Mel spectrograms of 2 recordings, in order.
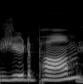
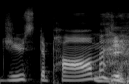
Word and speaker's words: jus de pomme: And I remember for the girls, we ordered apple juice, and you pronounce it jus de pomme. – Jus de pomme. – But at the time, we pronounced it juice de pomme.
